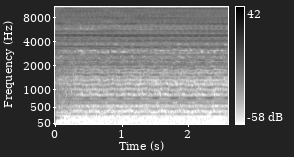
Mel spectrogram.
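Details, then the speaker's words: Dell OptiPlex GXa 266 MHz beige desktop at power-on: steady, high, even-pitched whining whir from an angry fan, probably the CPU fan; loud fan noise at power-on. "let's see what it does so far nothing oh geez oh got an angry fan"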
